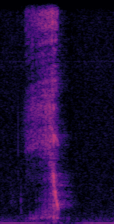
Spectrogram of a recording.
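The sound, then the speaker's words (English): A dog makes a single brief, breathy noise, a quick snort-like sound that rises and fades in under half a second, fairly faint over a low steady hum, with no talking. “My dog?”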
